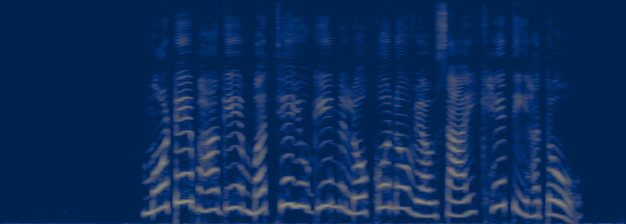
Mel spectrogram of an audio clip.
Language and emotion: Gujarati, neutral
